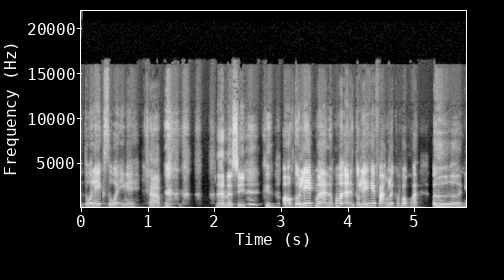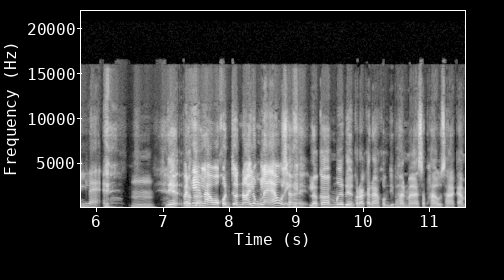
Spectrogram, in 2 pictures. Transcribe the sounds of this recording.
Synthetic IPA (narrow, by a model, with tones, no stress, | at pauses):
t̪u˧ɐleː˥˩k̚su˨˩˦əja˧ŋa˧jkʰa̰˦˥p̚ | na˥˩nʔa̰˨˩sḭ˨˩kʰɯː˧ʔɔː˨˩k̚t̪u˧ɐleː˥˩k̚maː˧lɛ˦˥kɔː˥˩ma˧ʔːnt̪u˧ɐleː˥˩k̚ha˥˩fa˧ŋlɛː˦˥wkɔː˥˩bɔː˨˩k̚waː˥˩ʔɤː˧niː˥˩lɛ̰˨˩ʔ | ʔɯː˧mni˥˩ɐlpaː˧˦˥t̪ɾa˧wʔa˨˩kʰo˧nt͡ɕo˧nːɔː˦˥jlo˧ŋlɛː˦˥˩wʔt͡ɕʰa˥ŋi˥˩jlɛː˦˥wkɔː˥˩mɯ˥˩ɐdɯ˧ənka˧ɾa˦˥kːa˧daː˧kʰo˧mt̪ʰiː˥˩pʰaː˨˩nmaː˧sa˧pʰaː˧ʔu˨˩saː˩˦a˦ka˧m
